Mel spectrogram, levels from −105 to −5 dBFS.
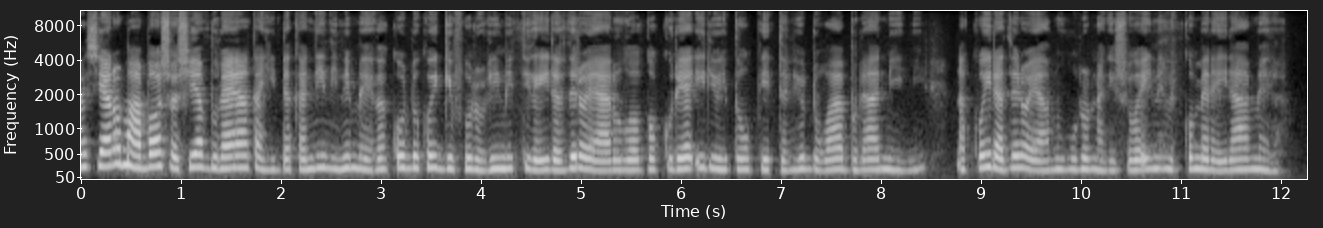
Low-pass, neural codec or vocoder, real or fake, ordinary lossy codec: none; autoencoder, 22.05 kHz, a latent of 192 numbers a frame, VITS, trained on one speaker; fake; none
